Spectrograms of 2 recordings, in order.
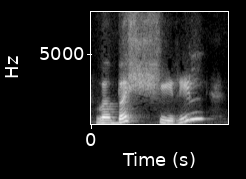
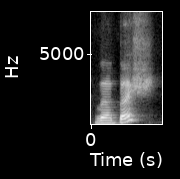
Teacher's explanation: शीन पे तशदीद है, सख्ती से जोड़ना है, तमाम बारीक हुरूफ है। वबश, देखिए एक शीन पढ़ने में आएगा, बश शी, शीन 2 शीन पढ़ने में आएगा।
